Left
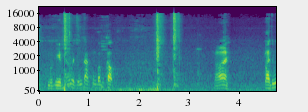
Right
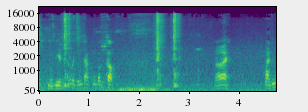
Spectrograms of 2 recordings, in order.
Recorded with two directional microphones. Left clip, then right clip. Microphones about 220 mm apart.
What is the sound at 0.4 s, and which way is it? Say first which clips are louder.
Speech: left 2 dB; 30° left (ahead or behind).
